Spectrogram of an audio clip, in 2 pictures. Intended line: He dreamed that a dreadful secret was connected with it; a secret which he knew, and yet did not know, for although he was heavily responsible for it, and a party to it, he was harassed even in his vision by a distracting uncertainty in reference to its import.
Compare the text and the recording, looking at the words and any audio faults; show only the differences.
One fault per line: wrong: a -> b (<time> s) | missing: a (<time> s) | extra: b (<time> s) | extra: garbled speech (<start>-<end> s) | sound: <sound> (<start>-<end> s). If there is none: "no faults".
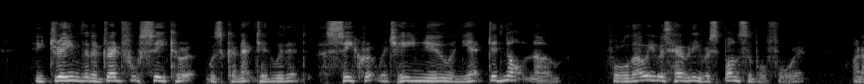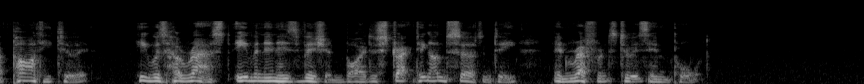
no faults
